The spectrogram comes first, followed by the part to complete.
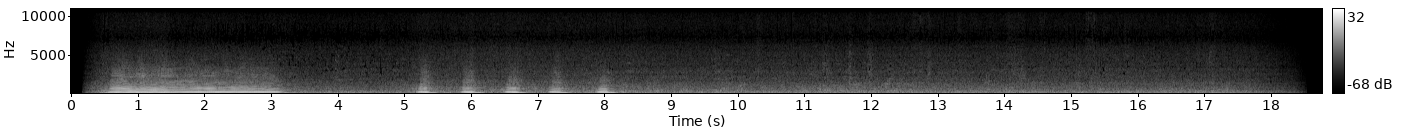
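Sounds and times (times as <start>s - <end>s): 
ship horn long and short blasts: 0.3s - 3.6s, 5.0s - 8.6s.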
